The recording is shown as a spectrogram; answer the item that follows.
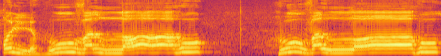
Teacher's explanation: قل هو اللہ، اب یہاں پر اللہ کے نام سے پہلے واؤ کے اوپر زبر ہے، تو آپ نے اللہ کے نام کو پر کرنا ہے، یعنی کہ موٹا کر کے ادا کرنا ہے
